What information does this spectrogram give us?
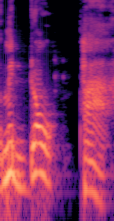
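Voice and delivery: put-on slow, tender love to the child. Parent telling child I love you, slow and tender.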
